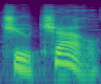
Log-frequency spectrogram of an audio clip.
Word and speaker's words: Chuchel: The title refers to the game's central character, a Czech word for a ball of hair and dust that's pronounced Chuchel, and the dev team were kind enough via a tweet to confirm this is how it should be pronounced.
